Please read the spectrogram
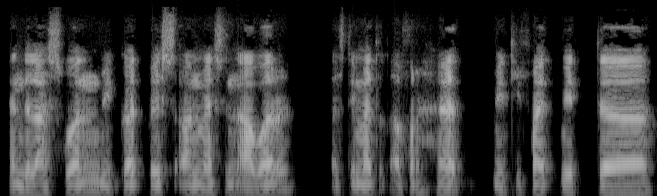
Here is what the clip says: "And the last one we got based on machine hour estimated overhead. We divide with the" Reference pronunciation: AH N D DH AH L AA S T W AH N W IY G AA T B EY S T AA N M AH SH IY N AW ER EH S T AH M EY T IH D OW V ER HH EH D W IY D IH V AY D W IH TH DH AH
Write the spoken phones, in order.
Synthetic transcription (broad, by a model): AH N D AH L AA S T W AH N W IY G AA T B EY S T AA N M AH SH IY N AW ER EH S T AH M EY T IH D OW F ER HH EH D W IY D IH F AY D W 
